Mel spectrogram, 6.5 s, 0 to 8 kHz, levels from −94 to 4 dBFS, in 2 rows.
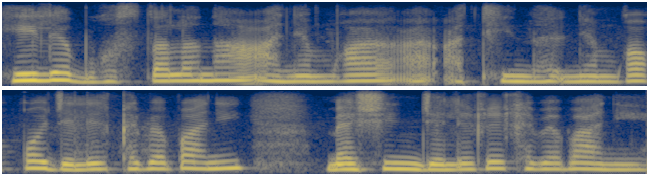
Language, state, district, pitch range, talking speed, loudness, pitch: Sumi, Nagaland, Kohima, 185-215 Hz, 140 wpm, -18 LUFS, 205 Hz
